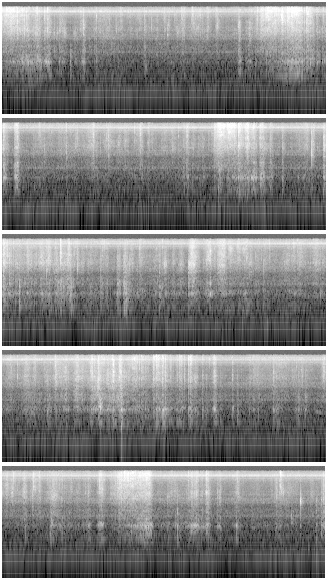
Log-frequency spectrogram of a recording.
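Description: Faint rustling of ribbon and a card box being handled as knots are tied in the ribbon, coming in short bursts with a few small clicks, over a low steady hum.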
